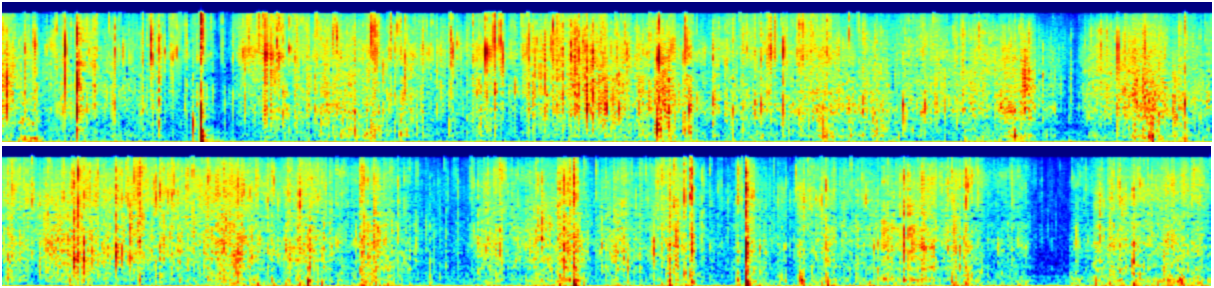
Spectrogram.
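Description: A clear plastic bubble wrap sheet is crumpled and squeezed by hand, then unfolded and held up. It makes a steady, bright crinkling and crackling with scattered sharp snaps, all close and quiet.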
